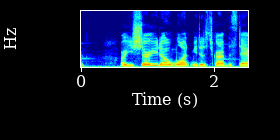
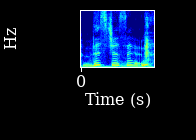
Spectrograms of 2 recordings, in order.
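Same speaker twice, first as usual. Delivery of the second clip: hushed, soft, pitched-up TV announcer voice; 8 semitones higher, 10 dB quieter than usual. Warming up different character voices, doing the tv announcer voice. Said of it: "And the T V announcer".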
